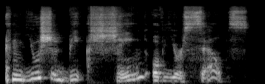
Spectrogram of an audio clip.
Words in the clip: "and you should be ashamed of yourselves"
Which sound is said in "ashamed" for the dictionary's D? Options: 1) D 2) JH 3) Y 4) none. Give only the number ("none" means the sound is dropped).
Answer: 1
